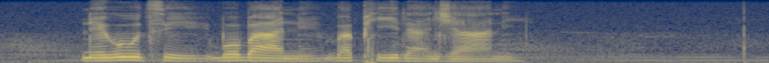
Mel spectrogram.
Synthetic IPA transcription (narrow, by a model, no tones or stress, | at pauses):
nek̬ut͡sʰiɓɔɓanɛɓapʰiland͡ʒʱaːni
